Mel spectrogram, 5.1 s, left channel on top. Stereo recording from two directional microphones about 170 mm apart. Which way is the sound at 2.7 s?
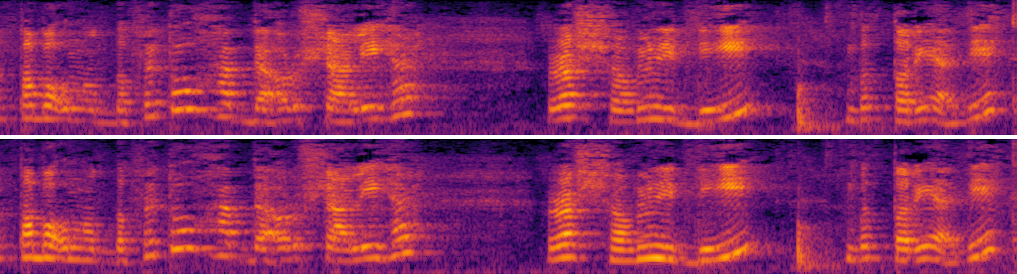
65° right (ahead or behind).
